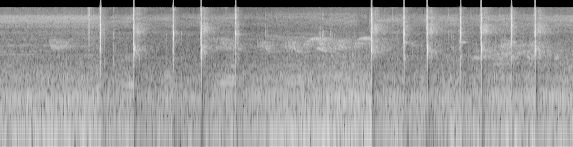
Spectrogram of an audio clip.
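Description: A series of sharp, irregular clicks over a low steady rumble, coming in a quick run about three seconds in.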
